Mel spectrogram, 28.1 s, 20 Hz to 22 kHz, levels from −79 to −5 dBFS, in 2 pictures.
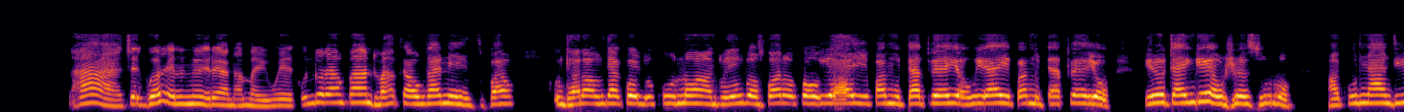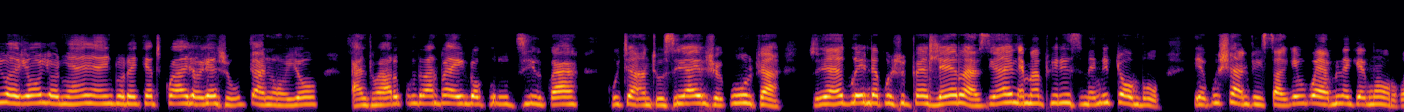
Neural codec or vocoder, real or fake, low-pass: codec, 24 kHz, 1 kbps, SNAC; fake; 7.2 kHz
